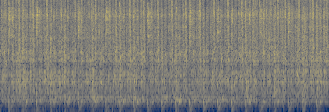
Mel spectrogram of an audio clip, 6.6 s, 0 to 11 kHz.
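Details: 1923 3.5 hp Emu (rebadged Hercules) stationary engine, restored early 1980s, idle 20+ years, after oiling a sticking magneto/exhaust valve linkage: steady even chuffing about three and a half beats a second, no misses or knocks; normal running.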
